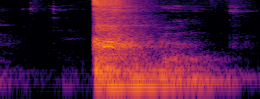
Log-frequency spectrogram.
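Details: One abrupt cough burst with a brief rough throaty tail in a quiet room; cough.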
